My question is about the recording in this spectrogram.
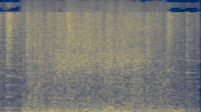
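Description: Explosion sound effect in an animated film: a loud, deep rumbling boom that starts a moment in and fades out at the end, with music under it.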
